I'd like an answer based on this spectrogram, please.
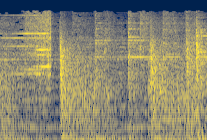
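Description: Dramatic background music with a heavy, steady bass and a sharp hit about once a second.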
